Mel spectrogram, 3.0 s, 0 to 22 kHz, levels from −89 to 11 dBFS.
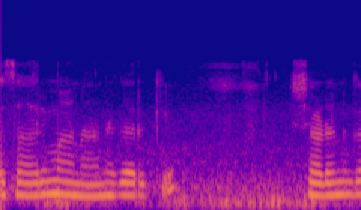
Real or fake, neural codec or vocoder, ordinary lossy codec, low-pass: real; none; none; none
